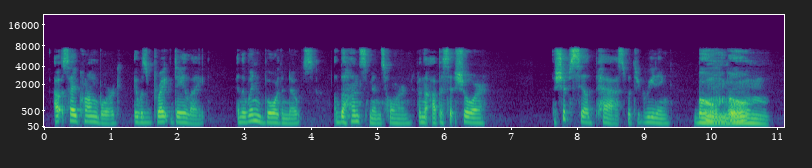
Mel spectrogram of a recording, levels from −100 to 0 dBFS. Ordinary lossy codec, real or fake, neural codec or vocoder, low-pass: Opus, 64 kbps; real; none; 7.2 kHz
